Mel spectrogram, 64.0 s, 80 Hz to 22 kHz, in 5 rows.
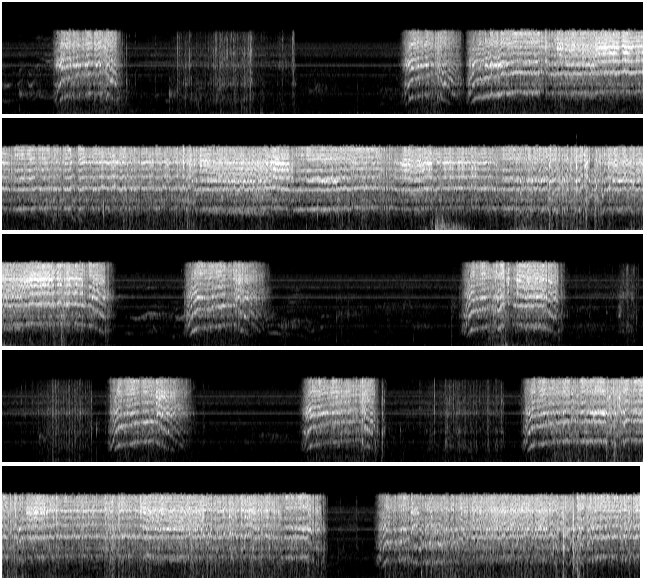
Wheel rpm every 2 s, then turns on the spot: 70, 50, 20, 0, 100, 210, 220, 230, 220, 210, 230, 220, 220, 200, 50, 60, 0, 70, 90, 10, 80, 10, 110, 20, 80, 220, 230, 220, 220, 100, 200, 220.
2-6 36-40 46-48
